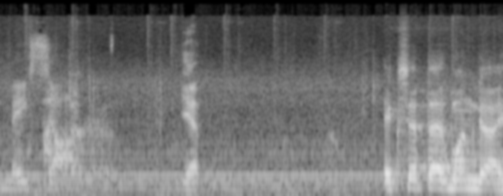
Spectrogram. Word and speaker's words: Mesa: Yeah, anyone who's played Half-Life knows it's pronounced Mesa.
